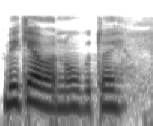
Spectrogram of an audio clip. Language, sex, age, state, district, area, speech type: Kashmiri, female, 45-60, Jammu and Kashmir, Bandipora, rural, spontaneous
